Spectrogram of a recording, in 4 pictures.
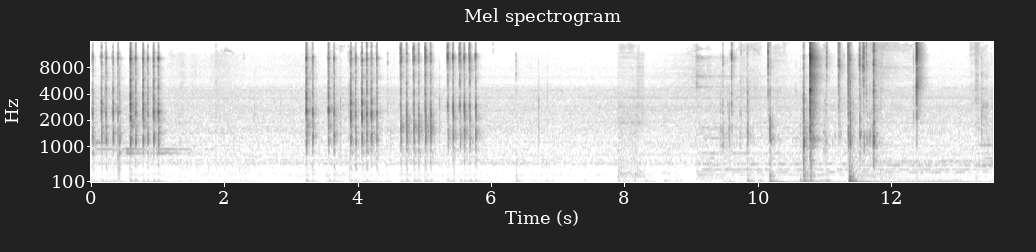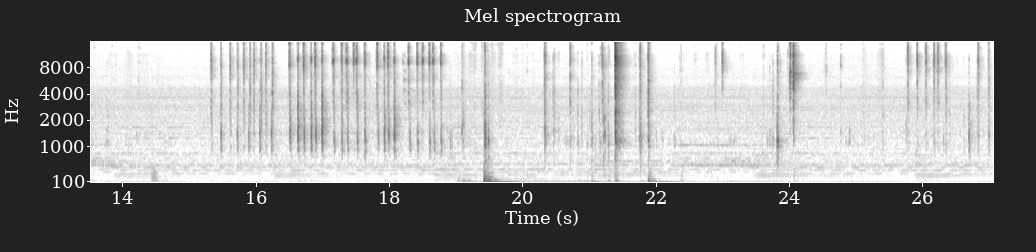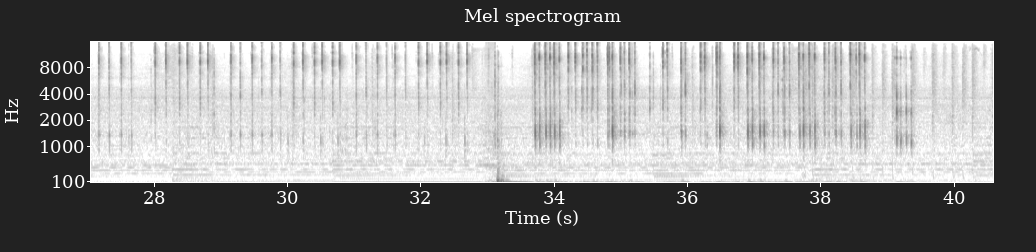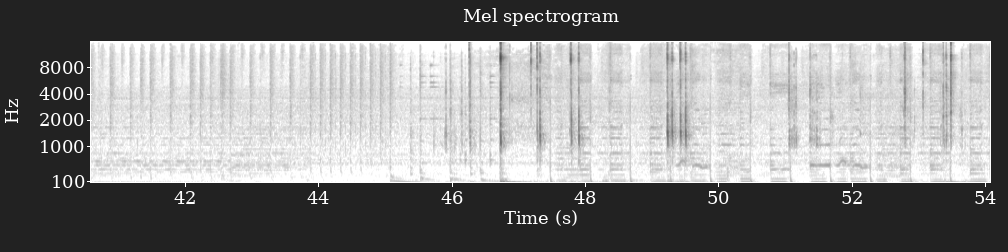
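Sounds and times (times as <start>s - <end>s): mechanical keyboard clicky typing: 0.0s - 1.2s, 3.2s - 5.9s, 9.5s - 11.8s, 15.3s - 19.5s, 20.3s - 22.1s, 25.7s - 32.8s, 33.6s - 39.4s, 45.9s - 48.1s, 49.2s - 49.7s, 52.8s - 53.9s
background music: 0.0s - 1.7s, 8.9s - 54.0s
low thumps: 19.0s - 22.5s, 33.0s - 33.8s.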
